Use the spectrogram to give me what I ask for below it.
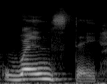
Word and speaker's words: Wednesday: is a silent D whenever D comes before the n and G the D becomes silent for example Bridge we also have budget we have Wednesday it's not budget it's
